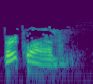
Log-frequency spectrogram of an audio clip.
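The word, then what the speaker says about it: Bergquam: It's Burquam.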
